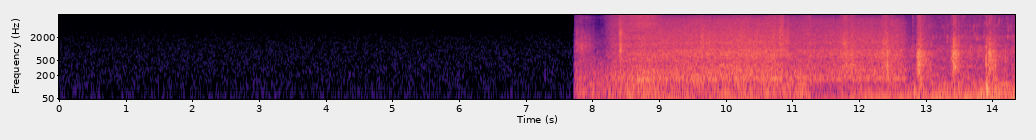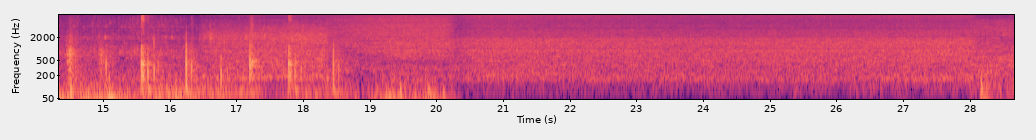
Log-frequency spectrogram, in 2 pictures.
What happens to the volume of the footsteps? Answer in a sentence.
The volume of the footsteps goes up.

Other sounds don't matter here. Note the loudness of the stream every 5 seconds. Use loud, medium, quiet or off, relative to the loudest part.
off, loud, loud, loud, loud, loud.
